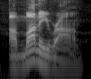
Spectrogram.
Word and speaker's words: Amani Ram: And so in the actual 001 video, I'll be pronouncing it Amani Ram. And it's very nice for an author to message me with correct pronunciation. Not that viewers would ever know or care in this instance, because it's not like a real word. But he said it's because the Foundation translated these tablets from English, whereas Blackwood translated from French.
